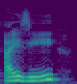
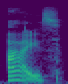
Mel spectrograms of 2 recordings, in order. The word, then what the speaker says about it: IVE: And that's IVE, which I didn't realize was how you pronounced it. I thought it was IZ, but no, it's Eyes.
